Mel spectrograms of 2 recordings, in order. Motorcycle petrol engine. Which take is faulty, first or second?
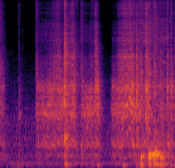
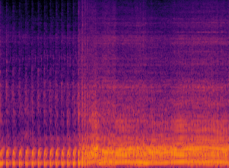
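second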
